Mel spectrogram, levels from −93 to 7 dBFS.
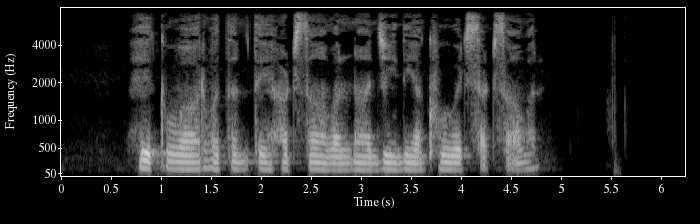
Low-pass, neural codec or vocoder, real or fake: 7.2 kHz; none; real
